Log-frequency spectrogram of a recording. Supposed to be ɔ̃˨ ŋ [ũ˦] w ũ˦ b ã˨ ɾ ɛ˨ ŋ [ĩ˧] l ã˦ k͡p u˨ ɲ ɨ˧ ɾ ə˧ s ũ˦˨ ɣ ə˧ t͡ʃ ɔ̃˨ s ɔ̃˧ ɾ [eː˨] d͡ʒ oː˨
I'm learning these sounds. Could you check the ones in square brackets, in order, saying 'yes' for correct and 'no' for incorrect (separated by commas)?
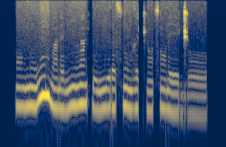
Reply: no, yes, yes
